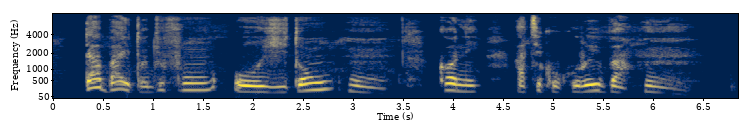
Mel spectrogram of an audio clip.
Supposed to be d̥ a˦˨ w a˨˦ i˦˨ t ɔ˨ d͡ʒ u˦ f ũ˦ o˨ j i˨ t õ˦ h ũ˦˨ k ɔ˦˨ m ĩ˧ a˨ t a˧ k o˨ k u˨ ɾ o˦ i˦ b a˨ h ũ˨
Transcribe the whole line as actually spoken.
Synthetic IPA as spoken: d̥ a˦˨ b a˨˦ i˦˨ t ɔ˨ d͡ʒ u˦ f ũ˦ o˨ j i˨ t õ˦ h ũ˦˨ k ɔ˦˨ n ĩ˧ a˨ t i˧ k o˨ k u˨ ɾ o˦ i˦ b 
